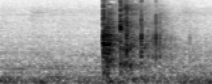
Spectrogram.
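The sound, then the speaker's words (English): Dice rattle briefly on a table as an extra die is rolled with advantage for an intimidation check in a role-playing game. A single short clatter lasts under half a second over faint background noise. “Yeah, with advantage. So roll one more dice.”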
